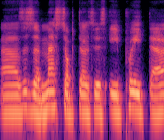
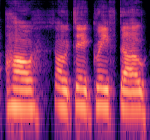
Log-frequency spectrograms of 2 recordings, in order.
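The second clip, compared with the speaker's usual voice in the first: normal talking voice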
